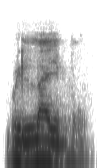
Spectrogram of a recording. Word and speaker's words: reliable: Reliable. Reliable. Reliable. Reliable. Esta E que va aquí es muy suavecita, casi no está.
